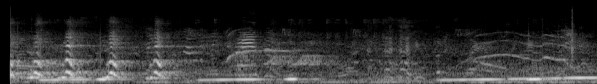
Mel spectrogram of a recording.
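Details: Siamangs calling at the Columbus Zoo in May 2017: low, drawn-out rising hoots climb in pitch in repeated bursts, mixed with quick higher yelps and sliding whoops, with faint crowd noise behind.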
